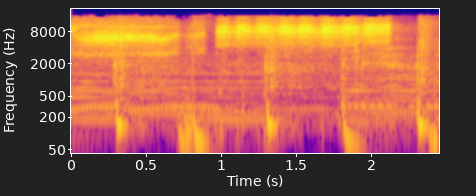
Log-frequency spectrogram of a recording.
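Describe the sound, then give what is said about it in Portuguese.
A steady, loud snake hiss runs through the whole clip, with a soft beating pulse and low tones underneath it. No one speaks. “Aqui, que som é esse aqui, ó? É uma cobra, né?”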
